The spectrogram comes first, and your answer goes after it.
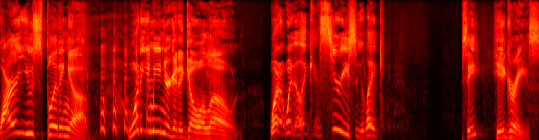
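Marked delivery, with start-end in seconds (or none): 0.0-5.4 high, swooping, hollering yell. Talking about dumb horror movie characters, act out yelling at the tv. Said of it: "I am yelling at the T V".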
